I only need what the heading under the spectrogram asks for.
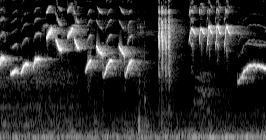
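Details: Brown-chested jungle flycatcher song, meant as a nighttime lure: fluid rising and falling whistled notes in a fast sequence, one sudden harsh rasp, then bright chirps and a final upslurred whistle.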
